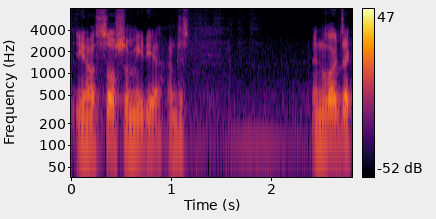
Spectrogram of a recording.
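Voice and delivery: ordinary delivery

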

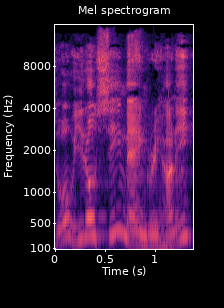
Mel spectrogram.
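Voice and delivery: loud high-pitched teasing reply; imitated wife. Wife answers in acted exchange.

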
